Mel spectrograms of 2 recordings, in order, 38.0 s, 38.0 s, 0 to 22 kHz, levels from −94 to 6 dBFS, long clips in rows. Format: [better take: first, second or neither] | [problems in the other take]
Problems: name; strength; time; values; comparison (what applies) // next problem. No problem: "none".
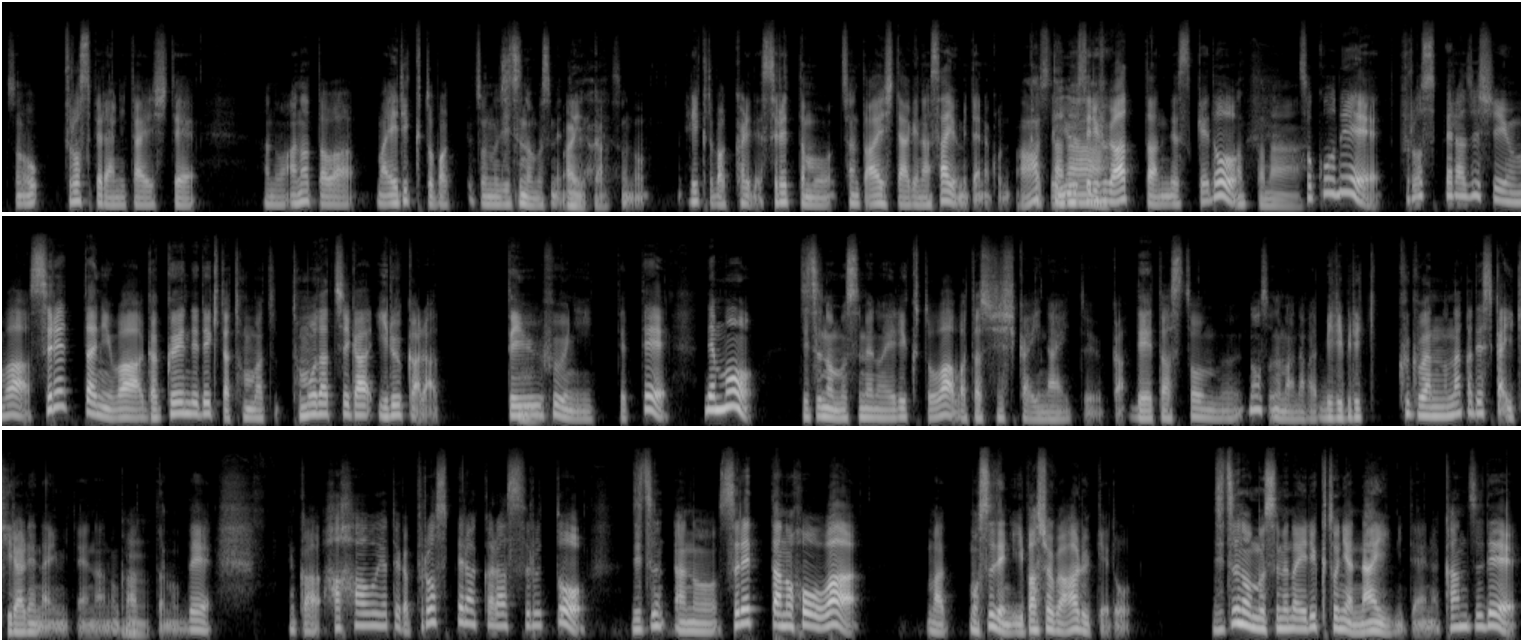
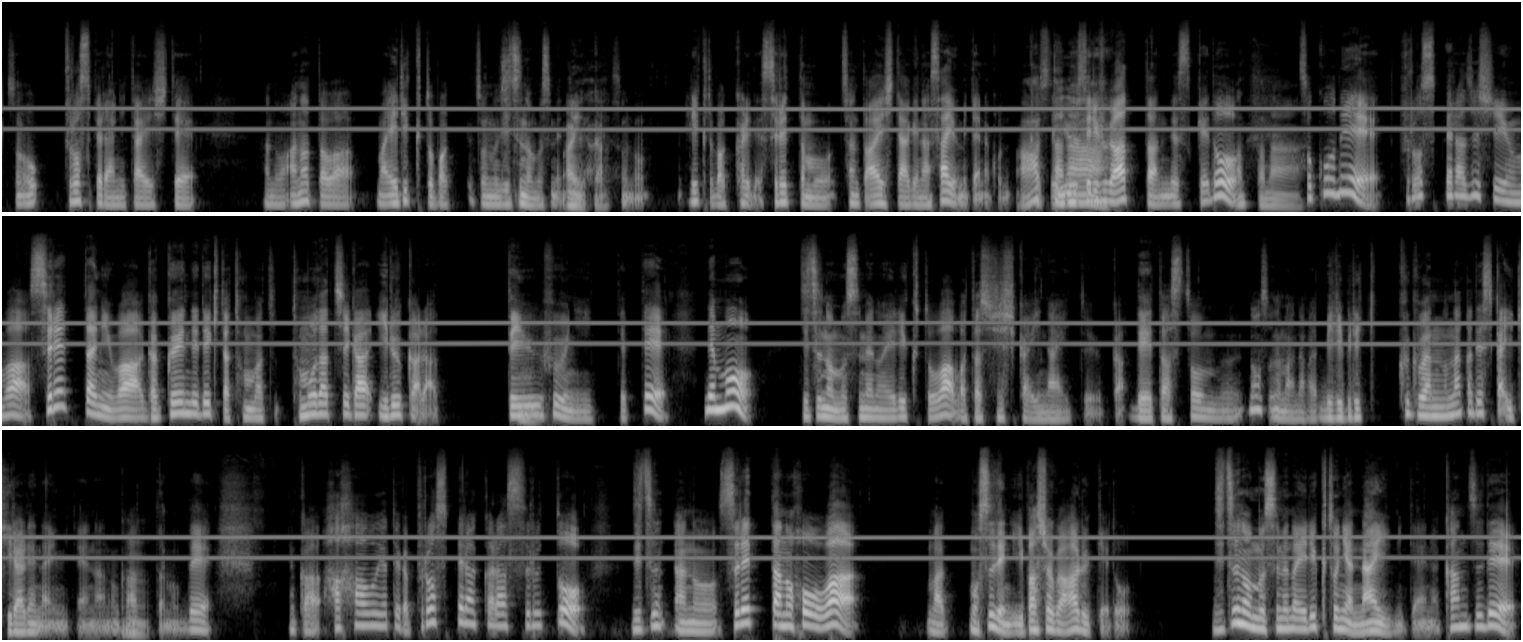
first | high-pitched whine; noticeable; throughout; 3 kHz, 10 dB below the speech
